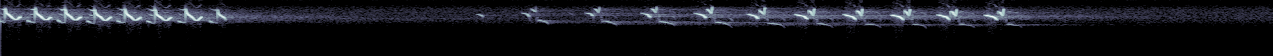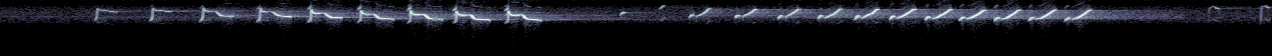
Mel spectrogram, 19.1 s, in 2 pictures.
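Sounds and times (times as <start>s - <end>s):
woodlark singing sweet falling notes and whistled phrases: 0.0s - 1.8s, 3.6s - 8.0s, 10.2s - 19.0s.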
